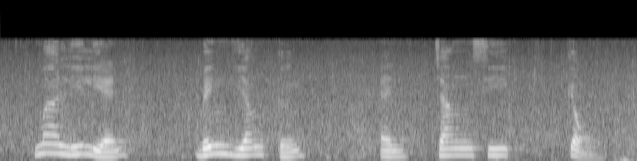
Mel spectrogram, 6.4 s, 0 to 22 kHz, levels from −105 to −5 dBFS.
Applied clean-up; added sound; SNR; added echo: none; Stream; 16 dB; none.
